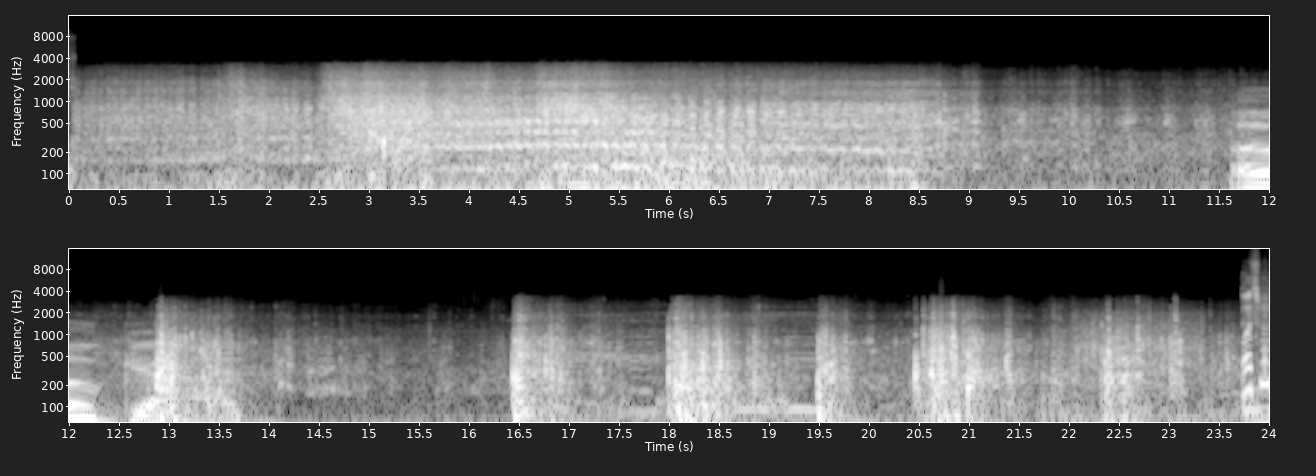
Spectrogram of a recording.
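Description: Slow-motion audio, slowed and pitched deep: the battery-powered RC truck running, heard as a low, drawn-out drone with slurred, deepened voices. Then a heavy thud about twelve seconds in as the truck hits the bowl, and several slow knocks in the last third.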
